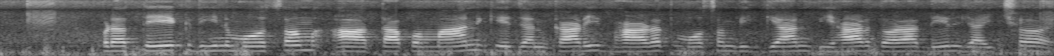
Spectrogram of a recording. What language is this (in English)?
Magahi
